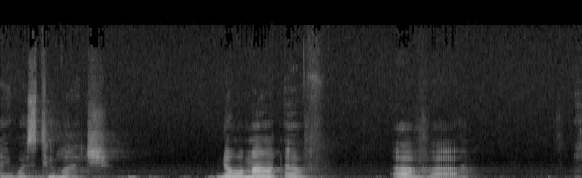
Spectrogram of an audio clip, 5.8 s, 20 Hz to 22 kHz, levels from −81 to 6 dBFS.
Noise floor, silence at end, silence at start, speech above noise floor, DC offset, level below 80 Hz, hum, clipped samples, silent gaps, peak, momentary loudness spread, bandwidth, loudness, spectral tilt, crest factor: -55 dBFS; 0 s; 0 s; 27 dB; under 0.1%; -74 dBFS; none; under 0.1%; none; -12 dBFS; 22 LU; 19.5 kHz; -30 LUFS; -5 dB/octave; 20 dB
